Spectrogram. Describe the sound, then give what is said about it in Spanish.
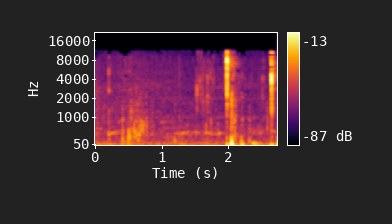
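Someone takes a quiet first sip of beer, with soft wet mouth noises and two sharp lip-smacking clicks toward the end; no one speaks. “Bueno, primer sorbo. A vuestra salud.”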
